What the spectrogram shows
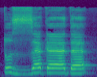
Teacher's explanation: الزَّكَاةَ، تا کو زا سے ملا کر زا کو سختی کے ساتھ پڑھیں گے، زا پہ کھڑا زبر ہے، اسے ایک الف کے برابر کھینچیں گے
